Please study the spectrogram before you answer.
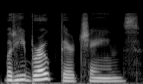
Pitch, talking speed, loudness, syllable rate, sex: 175 Hz, 210 wpm, -19 LUFS, 4.5 syllables/s, female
